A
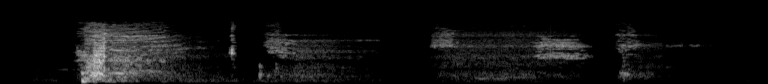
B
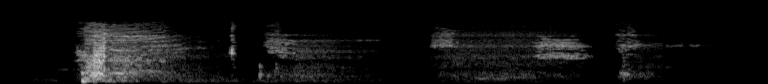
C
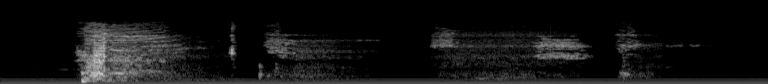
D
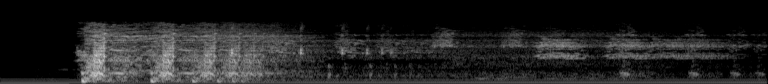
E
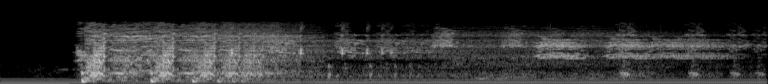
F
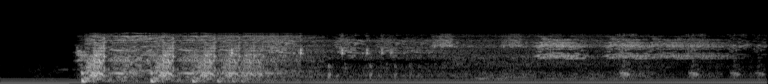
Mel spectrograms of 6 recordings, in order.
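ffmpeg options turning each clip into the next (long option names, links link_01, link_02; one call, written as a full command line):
ffmpeg -i in.wav -af "lowshelf=frequency=61:gain=7" out.wav
ffmpeg -i in.wav -af "aeval=exprs='val(0)+0.00282*(sin(2*PI*50*n/s)+sin(2*PI*2*50*n/s)/2+sin(2*PI*3*50*n/s)/3+sin(2*PI*4*50*n/s)/4+sin(2*PI*5*50*n/s)/5)':channel_layout=same" out.wav
ffmpeg -i in.wav -af "aecho=1:1:690|1104|1352|1501|1591:0.631|0.398|0.251|0.158|0.1" out.wav
ffmpeg -i in.wav -af "acompressor=threshold=-29dB:ratio=2,volume=8.5dB" out.wav
ffmpeg -i in.wav -af "volume=-3.5dB" -ar 8000 -c:a pcm_mulaw out.wav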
